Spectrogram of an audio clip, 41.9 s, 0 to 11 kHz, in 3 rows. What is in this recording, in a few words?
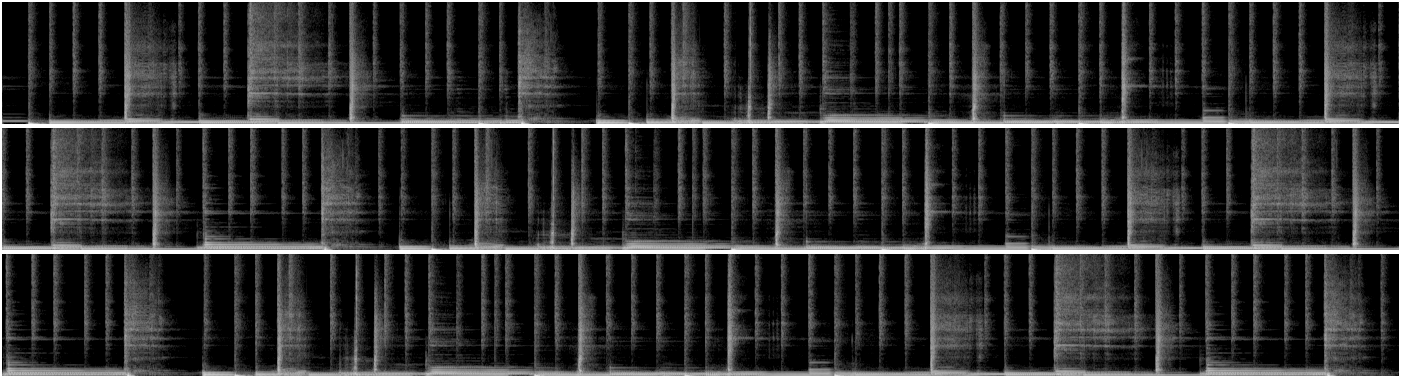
47 second funky guitar ri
